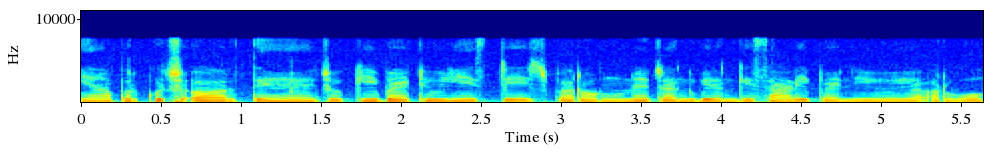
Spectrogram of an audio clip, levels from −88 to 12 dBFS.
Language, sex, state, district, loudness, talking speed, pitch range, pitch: Hindi, female, Chhattisgarh, Kabirdham, -17 LUFS, 225 wpm, 215-225 Hz, 220 Hz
